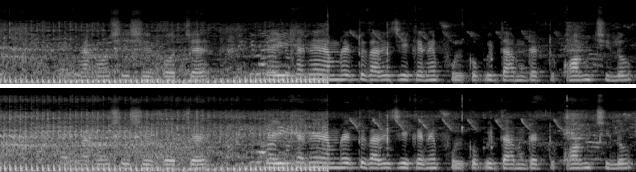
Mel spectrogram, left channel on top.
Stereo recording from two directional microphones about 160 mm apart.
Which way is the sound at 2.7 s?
10° right (ahead or behind).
